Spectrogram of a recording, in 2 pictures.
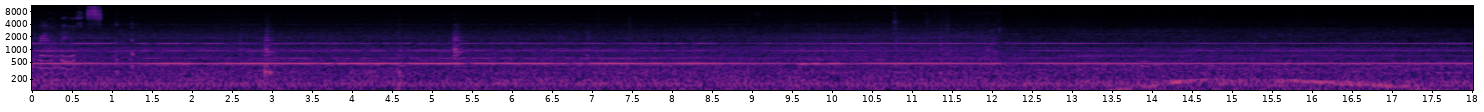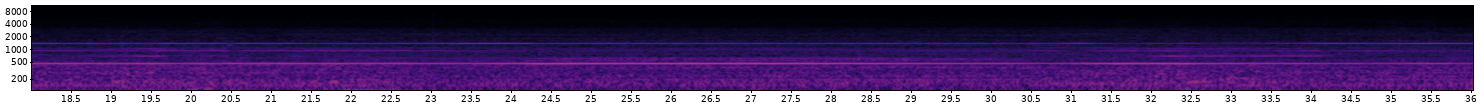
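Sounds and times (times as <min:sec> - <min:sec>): skid loader engine drone: 0:00.0 - 0:36.0
steady high whine: 0:00.0 - 0:36.0.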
